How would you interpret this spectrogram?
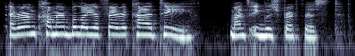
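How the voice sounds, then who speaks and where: Female gaming streamer, casual jokey commentary, fairly high voice. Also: fast talker, pushed and bright. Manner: chatty, jokey, talks to viewers. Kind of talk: game reaction commentary.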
